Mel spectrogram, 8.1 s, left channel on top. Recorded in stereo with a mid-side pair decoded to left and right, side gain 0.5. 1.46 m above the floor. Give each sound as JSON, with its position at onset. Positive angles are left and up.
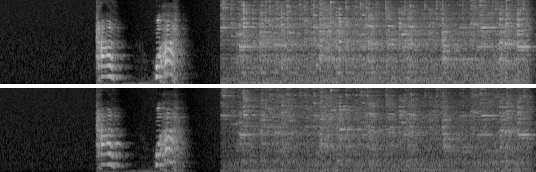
{"t": 1.4, "sound": "a scream", "azimuth_deg": 45, "distance_m": 4.0}
{"t": 3.3, "sound": "a chime", "azimuth_deg": 65, "distance_m": 5.5}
